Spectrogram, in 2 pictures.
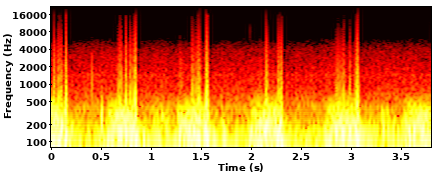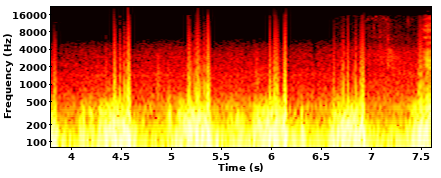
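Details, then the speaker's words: Heart murmur played in a lesson on the cardiac cycle: regular heartbeat near 78 a minute with a rumbling, whooshing abnormal sound filling the gaps, compared with normal heart sounds. "आपने sound सुनी है कैसी है मरमर है थोड़ी ग गड़बड़ा सी sound है normal as compare to normally sound ठीक है"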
